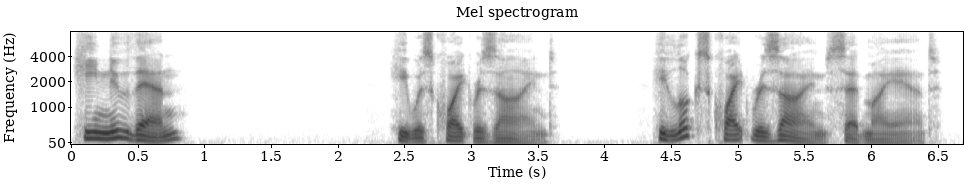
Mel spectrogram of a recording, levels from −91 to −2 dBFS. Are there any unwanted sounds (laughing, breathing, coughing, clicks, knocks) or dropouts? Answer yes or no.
no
